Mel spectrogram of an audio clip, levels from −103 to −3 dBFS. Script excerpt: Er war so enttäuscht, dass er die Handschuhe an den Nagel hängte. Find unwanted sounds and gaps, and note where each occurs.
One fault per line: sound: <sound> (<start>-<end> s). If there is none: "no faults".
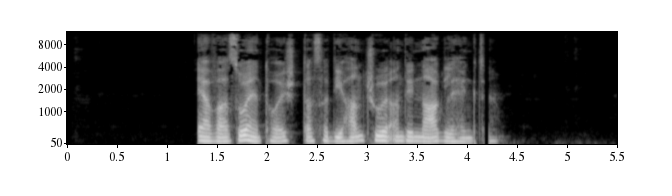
sound: dropout (4.2-4.2 s)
